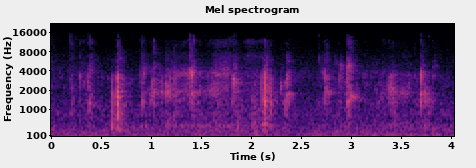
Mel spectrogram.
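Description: A person biting and chewing a chicken wing close to the microphone: a string of short, irregular clicks and crunches of teeth on meat and skin.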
